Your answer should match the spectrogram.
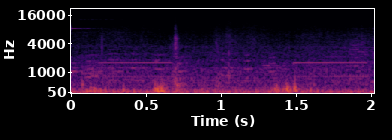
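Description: Hands-free power tailgate of a 2019 BMW X5 closing on its own, a low steady motor hum with two short steady warning beeps about a second apart.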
